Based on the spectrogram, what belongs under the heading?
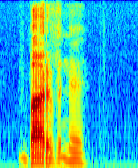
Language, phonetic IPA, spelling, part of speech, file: Polish, [ˈbarvnɨ], barwny, adjective, Pl-barwny.ogg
